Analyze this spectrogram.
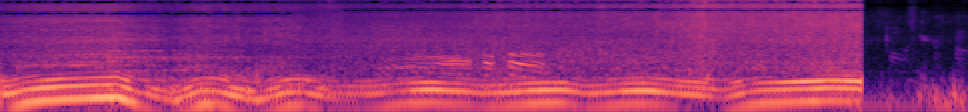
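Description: An engine rumbles and revs up and down.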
